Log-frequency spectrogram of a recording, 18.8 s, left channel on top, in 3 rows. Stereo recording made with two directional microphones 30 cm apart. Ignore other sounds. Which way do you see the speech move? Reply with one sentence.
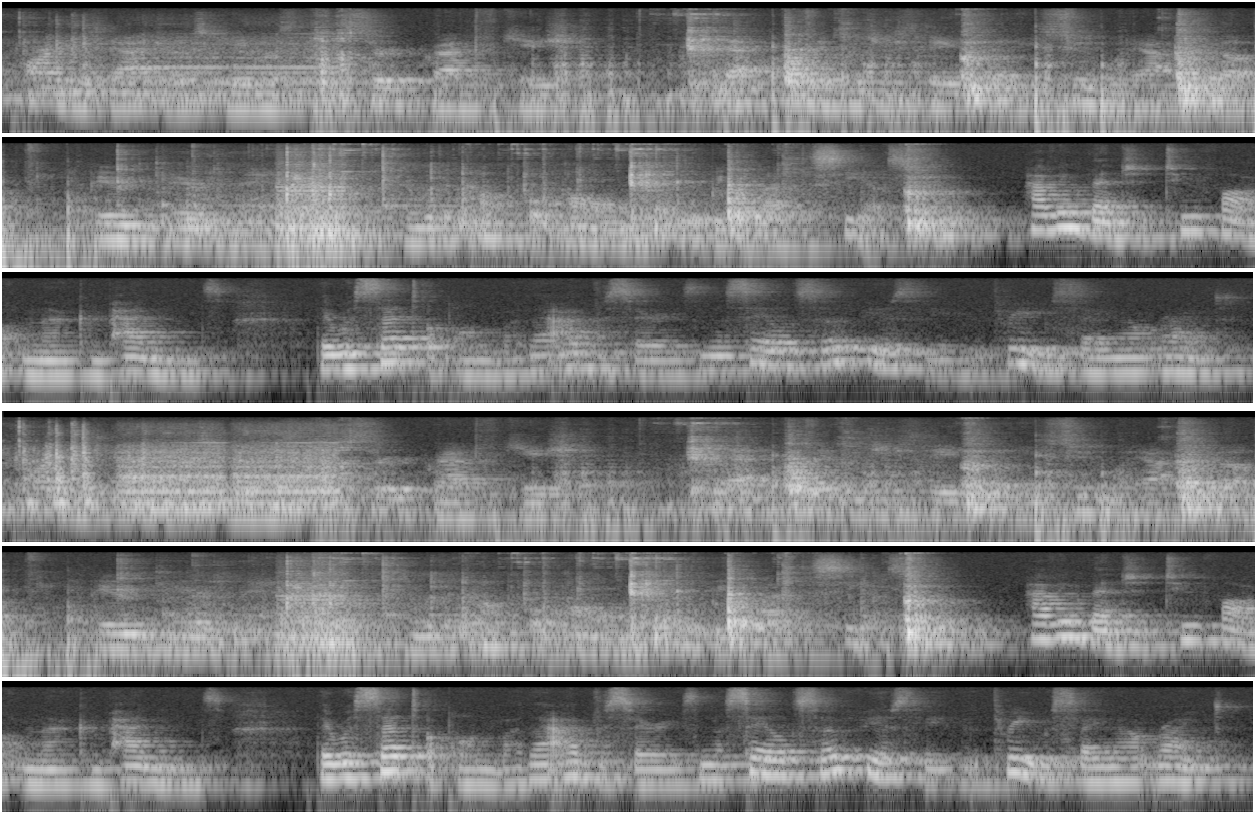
You can hear the speech travel towards the right.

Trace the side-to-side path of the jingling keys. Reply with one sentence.
You can hear the jingling keys travel towards the right.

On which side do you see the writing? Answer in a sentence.
You can hear the writing on the left.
